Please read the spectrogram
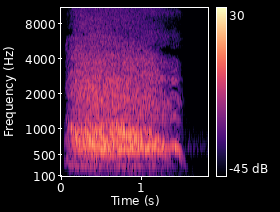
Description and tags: cell screams 8
Short processed samples of screams
air, breath, effect, fx, horror, human, monster, monsters, processed, scream, screams, vocal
